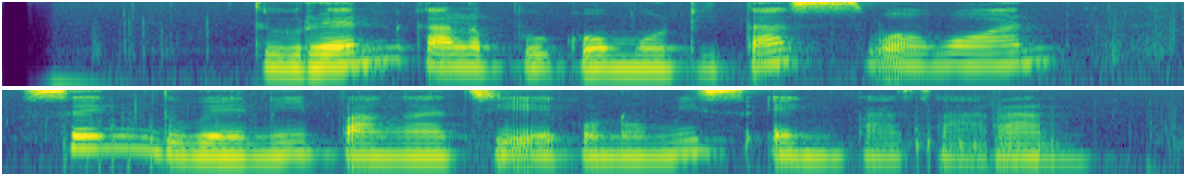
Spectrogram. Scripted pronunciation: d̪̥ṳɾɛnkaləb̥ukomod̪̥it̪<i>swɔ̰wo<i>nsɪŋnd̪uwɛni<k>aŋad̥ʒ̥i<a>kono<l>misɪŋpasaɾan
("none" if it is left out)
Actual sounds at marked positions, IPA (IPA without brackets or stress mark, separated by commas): a, a, p, e, none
